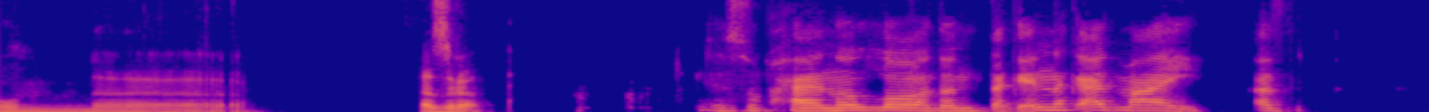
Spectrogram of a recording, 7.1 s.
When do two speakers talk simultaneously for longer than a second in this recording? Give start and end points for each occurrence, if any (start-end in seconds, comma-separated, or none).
none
